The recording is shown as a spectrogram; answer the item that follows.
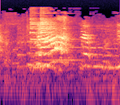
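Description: Indistinct chatter of adults and children in a room, with faint music underneath and a laugh at the very end.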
